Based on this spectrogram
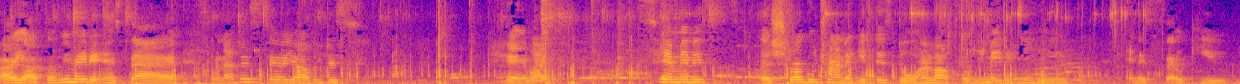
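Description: A woman speaks at a moderate pace, taking long, frequent pauses over loud background noise. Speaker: family vlogger. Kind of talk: casual vlog chat. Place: home room. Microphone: phone near.

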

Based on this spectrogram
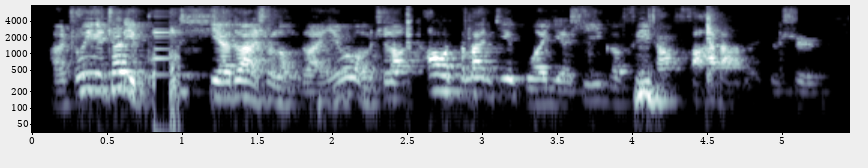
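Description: Over clear music in the background, a man with a high pitch talks at a very fast pace with hardly any pauses, very wide pitch swings, and big swings in loudness. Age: young. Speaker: young scholar, author; guest. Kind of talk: lecture-style discussion. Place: home room. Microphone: video call.

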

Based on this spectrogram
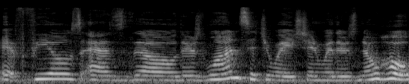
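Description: A woman at a fairly slow pace over noticeable background noise. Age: 40s. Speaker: tarot reader. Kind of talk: tarot reading monologue. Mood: calm, gentle, reflective. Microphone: camera far.

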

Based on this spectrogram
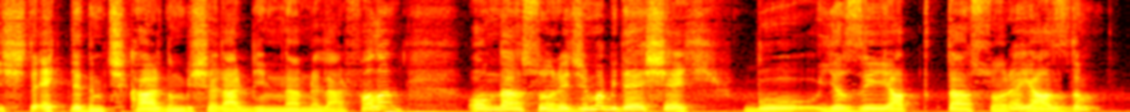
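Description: A man speaks with a fairly high pitch and a bright, sharp tone. His pace is fairly slow. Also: lively intonation. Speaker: gaming youtuber and graduate student. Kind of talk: casual vlog monologue. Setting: home recording at night, windows closed.

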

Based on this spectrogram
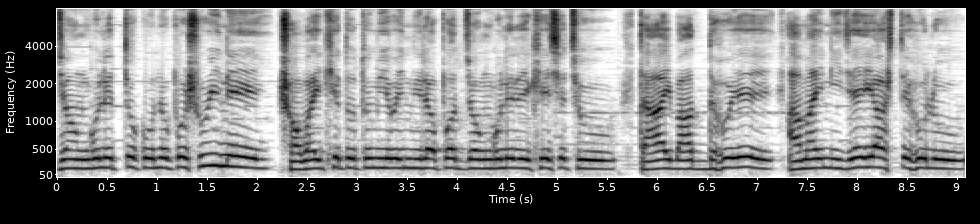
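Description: A man does a cartoonish character voice at a fairly high pitch, fairly slow pace and monotone, flat intonation, with faint music in the background.

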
